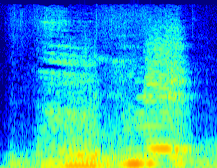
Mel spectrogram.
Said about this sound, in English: I hear the cattle lowing in the field.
